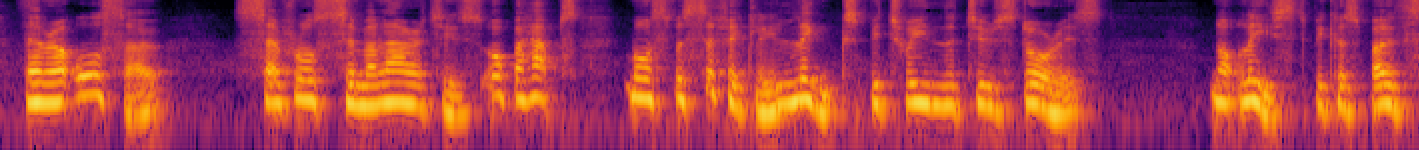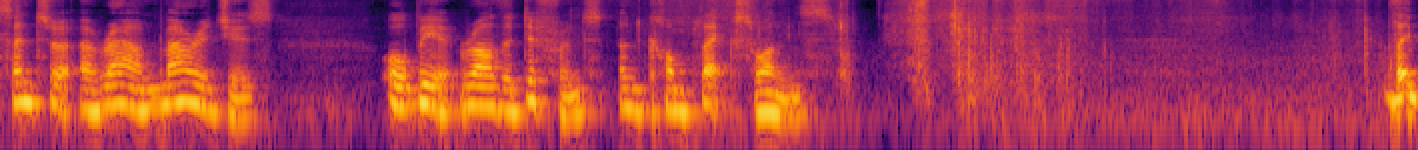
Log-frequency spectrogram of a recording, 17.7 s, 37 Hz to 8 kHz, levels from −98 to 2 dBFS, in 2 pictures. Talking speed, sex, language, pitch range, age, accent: 95 wpm, female, English, 155-200 Hz, 60-79, British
